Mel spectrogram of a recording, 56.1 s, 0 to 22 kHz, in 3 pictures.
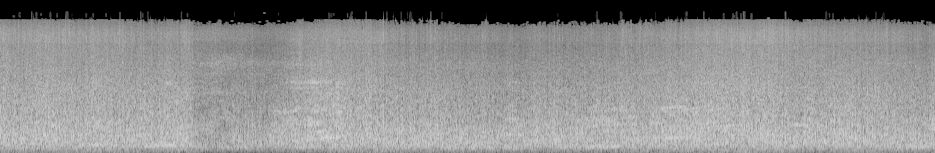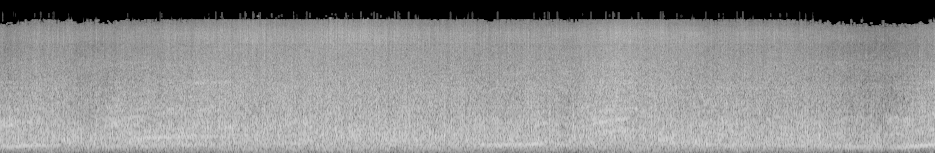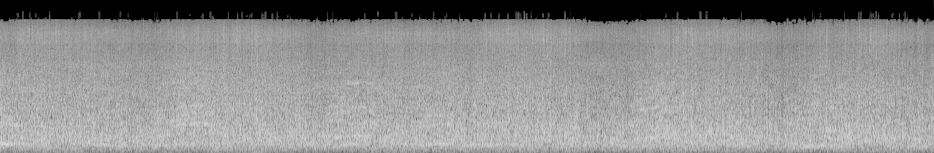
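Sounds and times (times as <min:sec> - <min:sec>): motorcycle engine accelerating: 0:00.0 - 0:56.0
wind rushing over camera: 0:00.0 - 0:56.0.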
